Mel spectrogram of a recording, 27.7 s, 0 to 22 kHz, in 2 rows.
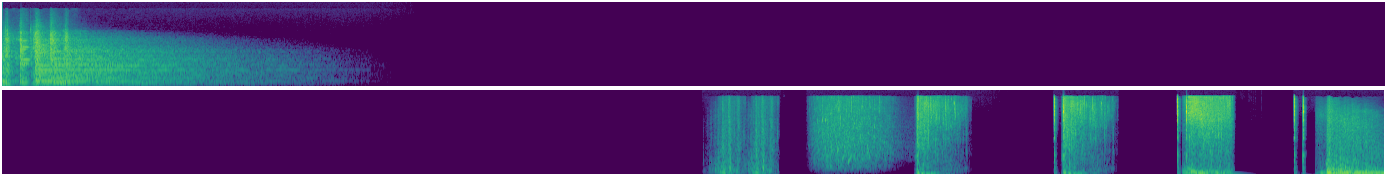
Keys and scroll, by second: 17.8 ctrl+s.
